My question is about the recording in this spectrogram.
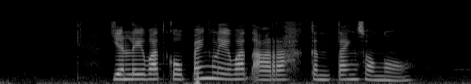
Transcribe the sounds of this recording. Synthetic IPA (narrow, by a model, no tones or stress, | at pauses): jɛnlewat̪̚kopɛŋlewat̪aɾahkənt̪ɛŋsɔŋɔ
